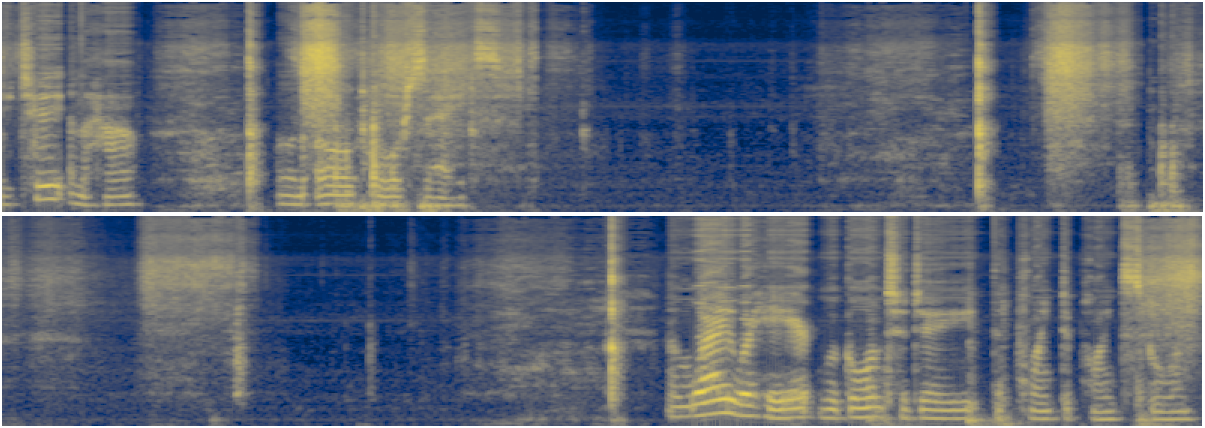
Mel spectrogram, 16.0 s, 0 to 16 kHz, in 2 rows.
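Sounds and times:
stylus scraping cardstock: 1.1 - 3.6, 15.5 - 16.0.

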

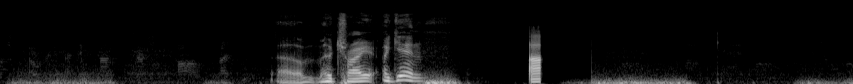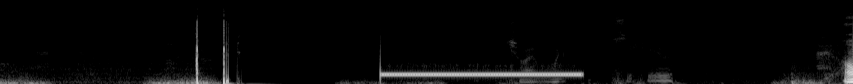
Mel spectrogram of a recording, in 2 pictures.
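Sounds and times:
steady telephone tone: 12.4 - 14.4.

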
